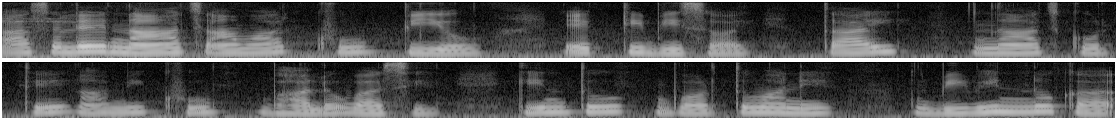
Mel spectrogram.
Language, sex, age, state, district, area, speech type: Bengali, female, 45-60, West Bengal, North 24 Parganas, urban, spontaneous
